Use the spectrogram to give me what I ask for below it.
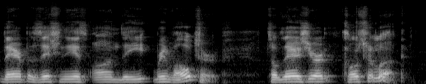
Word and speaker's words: Revolver: It is Revolver, not Revolter. I don't know why I was saying Revolver Revolter versus Revolver, but it's Revolver. That's the actual correct pronunciation of it.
